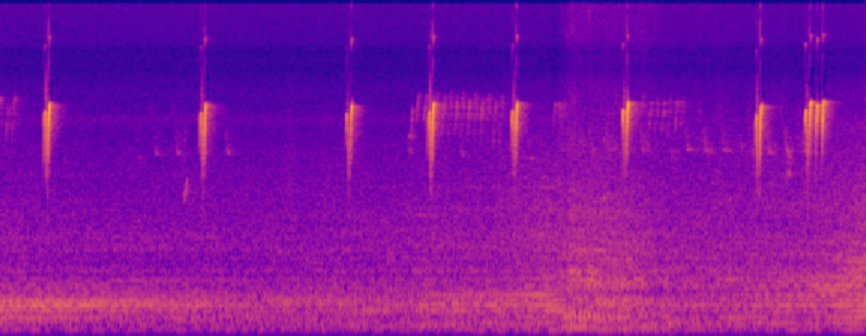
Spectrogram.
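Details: Sunbird delivering roll nembak song for tutoring songbirds: piercing high chirps, each a quick downward slur, repeated about every one to two seconds. A brief thin trill comes between them, with faint low hum behind.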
